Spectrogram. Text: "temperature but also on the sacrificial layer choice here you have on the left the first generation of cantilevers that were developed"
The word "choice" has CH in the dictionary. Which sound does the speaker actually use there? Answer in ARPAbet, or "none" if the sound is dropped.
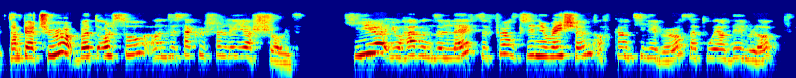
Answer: SH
